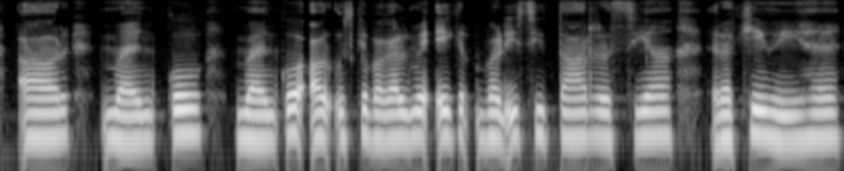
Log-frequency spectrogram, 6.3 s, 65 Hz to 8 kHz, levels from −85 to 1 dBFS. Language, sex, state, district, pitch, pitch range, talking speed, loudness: Hindi, male, Bihar, Sitamarhi, 170 Hz, 160-175 Hz, 140 wpm, -16 LUFS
